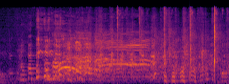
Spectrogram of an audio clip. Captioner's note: audience laughs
